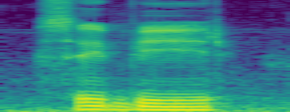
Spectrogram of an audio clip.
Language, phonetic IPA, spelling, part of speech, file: Ukrainian, [seˈbʲir], Сибір, proper noun, Uk-Сибір.ogg
- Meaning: Siberia (the region of Russia in Asia)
